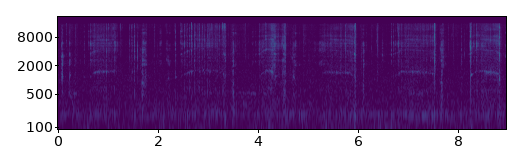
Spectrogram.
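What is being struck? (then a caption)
Bar of soap. A solid white oval TIMOTEI bar of dry soap, held in the hand, is shaved with a box cutter blade. Bright, crisp scraping and cutting strokes repeat steadily, each with a faint rising whine and sharp little clicks as the curls break off.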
